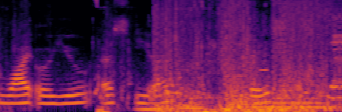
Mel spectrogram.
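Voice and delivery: spelled out slowly letter by letter; slow spelling. Real, not acted. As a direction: spell each letter carefully. Spelling out a channel name.

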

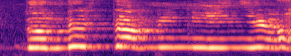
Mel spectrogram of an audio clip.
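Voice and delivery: high loud anguished wail; anguished cry. Acted. Mother crying out to the officer for her son. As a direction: cry out for your child.

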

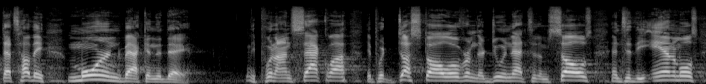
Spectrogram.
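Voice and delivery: normal talking voice

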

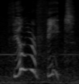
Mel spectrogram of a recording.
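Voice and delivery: very high, playful lilt; high-pitched and teasing, breaking into a laugh after; playful announcement. Real, not acted. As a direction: sing out the title in a high, silly voice. Playfully announces second technique's name.

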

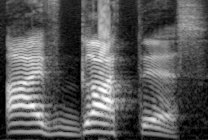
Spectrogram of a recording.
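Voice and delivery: slow, loud, emphatic affirmation; loud pep-talk mantra, each word weighty; confident with feeling. Shown as a demonstration. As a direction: declare it slowly with full conviction. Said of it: "with some feeling and with some confidence".

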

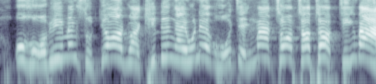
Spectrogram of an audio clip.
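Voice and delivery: a high, starstruck junior raving about the senior's trick; gushing fan. Retold or imitated. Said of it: "มึงเสียงมึงเบามาก".

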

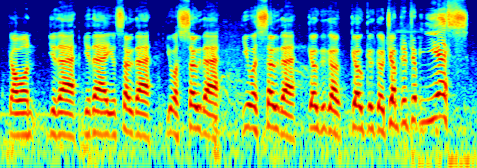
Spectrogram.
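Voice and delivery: excited urging. Real, not acted. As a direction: urge them on into a triumphant shout. Urging character on, then triumph.

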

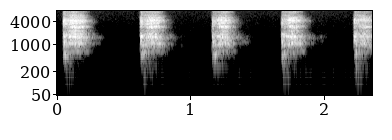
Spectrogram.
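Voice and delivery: "k" clicked like cutting, no vowel; evenly spaced voiceless "k"; hard C sound. Shown as a demonstration. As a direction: snip out each "k" separately. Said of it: "like when you're cutting".

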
